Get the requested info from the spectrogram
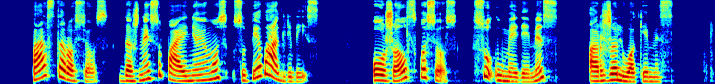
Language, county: Lithuanian, Utena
